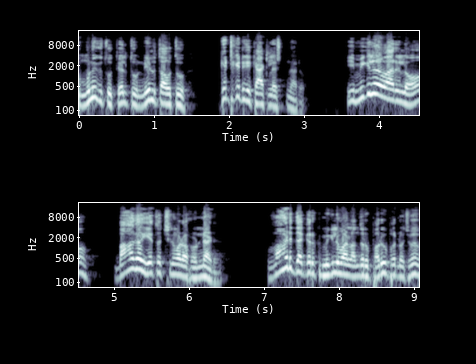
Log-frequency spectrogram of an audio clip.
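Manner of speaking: ordinary delivery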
